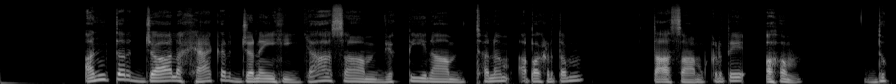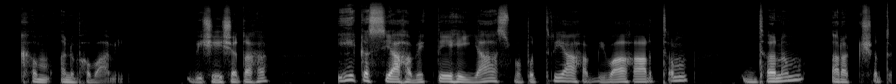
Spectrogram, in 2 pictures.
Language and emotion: Sanskrit, sad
